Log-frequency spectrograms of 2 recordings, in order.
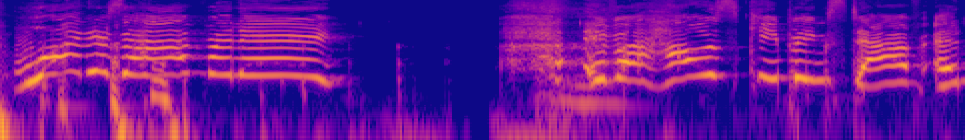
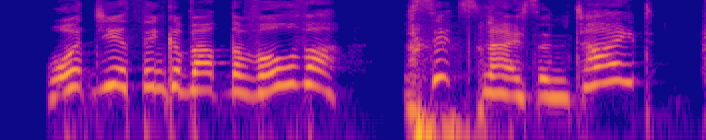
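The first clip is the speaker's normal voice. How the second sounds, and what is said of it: Put-on accent. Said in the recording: “In an accent that you didn't walk in with.”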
